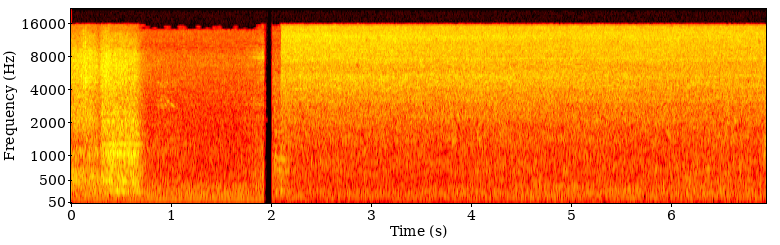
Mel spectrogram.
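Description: A steady, even hiss that starts abruptly about two seconds in, after a brief louder noise in the first moment.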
